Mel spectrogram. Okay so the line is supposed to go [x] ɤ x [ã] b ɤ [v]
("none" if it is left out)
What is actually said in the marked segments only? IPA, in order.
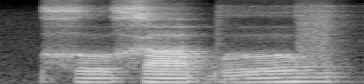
x, a, v

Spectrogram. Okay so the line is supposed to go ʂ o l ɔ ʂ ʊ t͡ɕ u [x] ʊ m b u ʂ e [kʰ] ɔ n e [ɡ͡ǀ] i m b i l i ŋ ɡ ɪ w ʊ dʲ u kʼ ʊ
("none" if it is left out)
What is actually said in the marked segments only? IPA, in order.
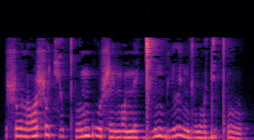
kʰ, ŋ, ɡ͡ǀ

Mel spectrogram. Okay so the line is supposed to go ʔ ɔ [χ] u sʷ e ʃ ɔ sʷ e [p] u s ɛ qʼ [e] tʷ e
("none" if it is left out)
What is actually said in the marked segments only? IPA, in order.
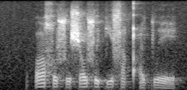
χ, pʲ, e

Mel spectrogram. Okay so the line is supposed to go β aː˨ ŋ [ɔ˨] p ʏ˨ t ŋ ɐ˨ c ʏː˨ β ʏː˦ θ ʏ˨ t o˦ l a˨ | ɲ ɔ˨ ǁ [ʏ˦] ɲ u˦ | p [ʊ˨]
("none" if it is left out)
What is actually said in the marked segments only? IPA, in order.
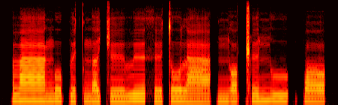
o˨, ʏ˦, ɔ˨

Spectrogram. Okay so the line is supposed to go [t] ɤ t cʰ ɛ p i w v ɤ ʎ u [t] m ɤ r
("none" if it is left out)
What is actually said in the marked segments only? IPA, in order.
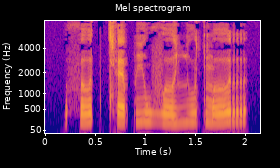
θ, t

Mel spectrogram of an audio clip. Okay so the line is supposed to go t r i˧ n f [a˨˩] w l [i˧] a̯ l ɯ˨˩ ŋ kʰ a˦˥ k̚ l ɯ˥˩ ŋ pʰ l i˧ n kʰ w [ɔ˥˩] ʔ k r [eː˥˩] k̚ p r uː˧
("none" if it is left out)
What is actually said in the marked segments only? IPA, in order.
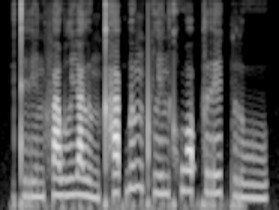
a˧, i˧, ɔ˦˥, eː˥˩

